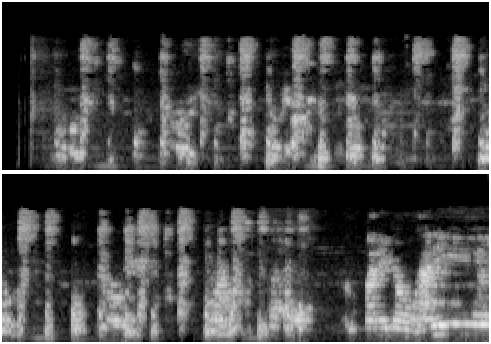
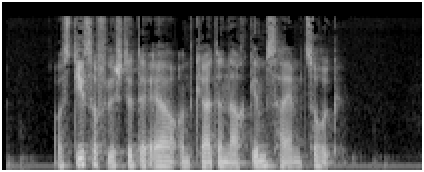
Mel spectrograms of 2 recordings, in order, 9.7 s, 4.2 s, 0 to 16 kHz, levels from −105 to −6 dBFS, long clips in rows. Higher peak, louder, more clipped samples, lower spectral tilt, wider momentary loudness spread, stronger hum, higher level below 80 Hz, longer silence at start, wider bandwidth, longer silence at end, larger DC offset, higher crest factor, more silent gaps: about the same, -8 dBFS vs -10 dBFS; about the same, -28 LUFS vs -30 LUFS; neither; second, -3 dB/octave vs -4.5 dB/octave; first, 14 LU vs 8 LU; neither; second, -72 dBFS vs -56 dBFS; first, 0.3 s vs 0.05 s; second, 7.6 kHz vs 11.5 kHz; second, 0 s vs 0.85 s; neither; about the same, 20 dB vs 22 dB; neither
